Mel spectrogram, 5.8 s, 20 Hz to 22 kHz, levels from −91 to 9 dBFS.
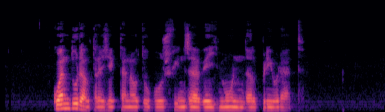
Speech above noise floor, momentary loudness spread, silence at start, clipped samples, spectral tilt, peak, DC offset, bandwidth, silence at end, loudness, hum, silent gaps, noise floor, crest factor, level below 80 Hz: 49 dB; 11 LU; 0.8 s; under 0.1%; -7.5 dB/octave; -4 dBFS; under 0.1%; 8.6 kHz; 1.3 s; -25 LUFS; none; none; -73 dBFS; 22 dB; -70 dBFS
